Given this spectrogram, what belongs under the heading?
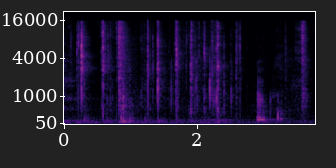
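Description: Scissors cut paper for a cinema-and-comics themed photo album, a quick run of close crisp snips and crinkles in an irregular rhythm, with a voice murmuring alongside.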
